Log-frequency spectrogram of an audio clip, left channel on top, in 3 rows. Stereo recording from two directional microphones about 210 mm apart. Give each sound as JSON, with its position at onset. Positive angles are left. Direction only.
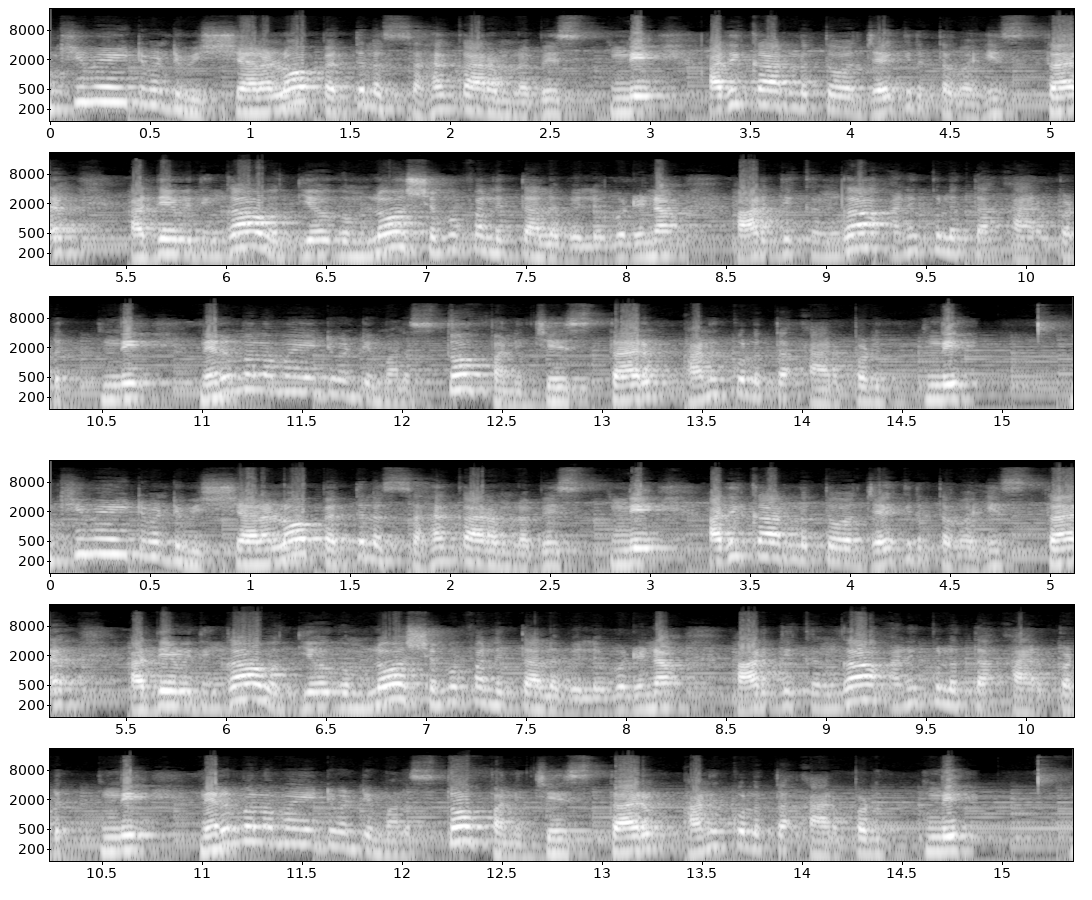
{"t": 0.0, "sound": "a man's voice", "side_deg": 0}
{"t": 12.7, "sound": "speech", "side_deg": 0}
